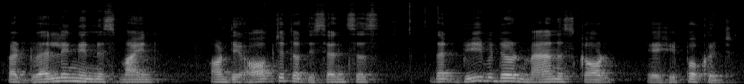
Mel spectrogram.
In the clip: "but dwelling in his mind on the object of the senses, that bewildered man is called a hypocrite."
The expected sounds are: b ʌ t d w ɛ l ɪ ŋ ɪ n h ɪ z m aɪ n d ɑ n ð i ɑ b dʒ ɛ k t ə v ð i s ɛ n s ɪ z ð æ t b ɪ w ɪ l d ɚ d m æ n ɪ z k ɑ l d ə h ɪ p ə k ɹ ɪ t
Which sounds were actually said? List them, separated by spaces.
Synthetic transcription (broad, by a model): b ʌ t d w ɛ l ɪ ŋ ɪ n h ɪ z m aɪ n d ɑ n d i ɑ b dʒ ɛ k t ə v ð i s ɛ n s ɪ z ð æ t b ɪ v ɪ d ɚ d m æ n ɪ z k ɑ l d ə h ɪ p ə k ɹ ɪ t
